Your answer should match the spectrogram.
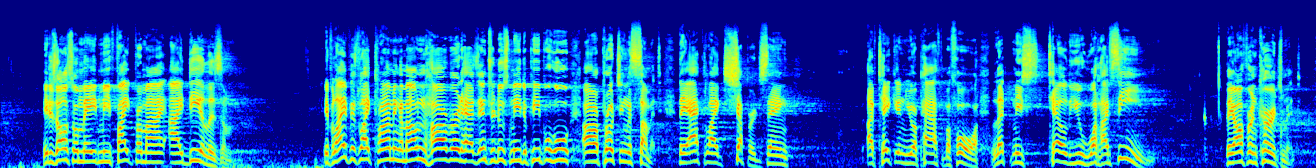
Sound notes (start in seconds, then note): none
